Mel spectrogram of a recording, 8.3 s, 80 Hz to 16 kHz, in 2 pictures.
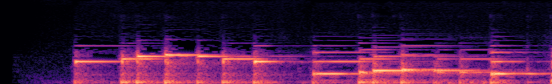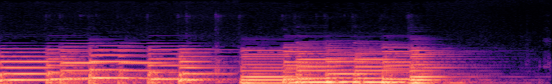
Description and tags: Sample song 3
A school project piano sample!
sample, school, music, song, piano, project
